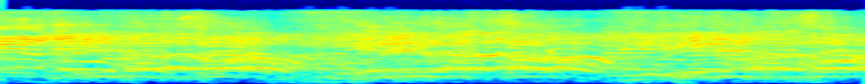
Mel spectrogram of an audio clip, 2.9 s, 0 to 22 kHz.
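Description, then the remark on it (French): A large crowd outside the courthouse shouts together in a loud, continuous chant of the word "innocent" after a guilty verdict in 1994, rising and falling voices sustained for the whole stretch with no pauses and no single speaker standing out. “À l'extérieur, la foule n'a qu'un mot, innocent.”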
